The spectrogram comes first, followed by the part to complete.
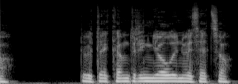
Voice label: "camdriniol", Welsh

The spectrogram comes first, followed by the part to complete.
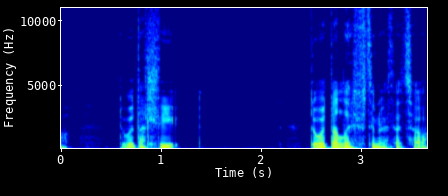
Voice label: "lifft", Welsh

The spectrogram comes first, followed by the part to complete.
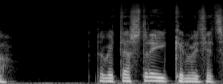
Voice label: "streic", welsh

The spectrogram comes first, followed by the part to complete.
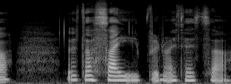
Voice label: "saib", Welsh

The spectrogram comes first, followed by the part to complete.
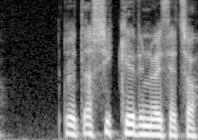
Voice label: "sicr", Welsh

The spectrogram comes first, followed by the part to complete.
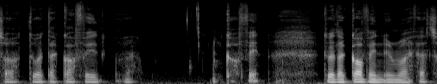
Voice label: "gofyn", Welsh

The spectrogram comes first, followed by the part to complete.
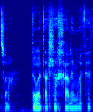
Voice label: "llachar", Welsh

